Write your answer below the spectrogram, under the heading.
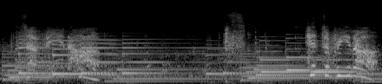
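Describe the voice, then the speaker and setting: A woman's voice: very high voice, lively intonation, slow, heavily acted. A woman playing a harried, placating radio show presenter in a comedic old-time broadcast, amid a noisy crowd and music. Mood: urgent.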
